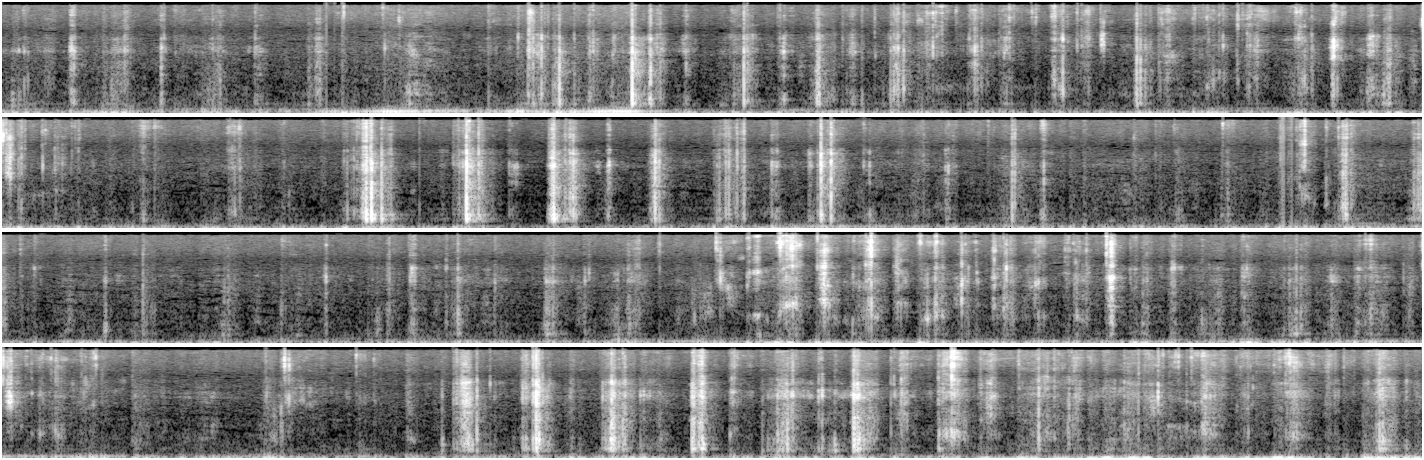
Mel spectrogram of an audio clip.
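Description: Close-miked mukbang eating: a person chewing and crunching food with sambal, with many wet mouth clicks and smacks in irregular clusters.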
